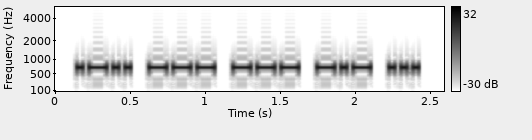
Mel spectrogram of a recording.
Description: Morse code, heard as a keyed tone, about 30 wpm, 700 Hz. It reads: LOOKS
